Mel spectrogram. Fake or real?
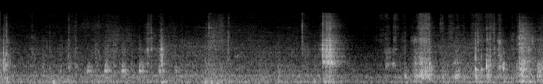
fake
